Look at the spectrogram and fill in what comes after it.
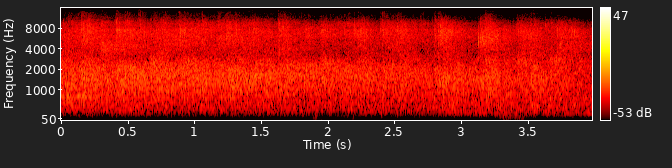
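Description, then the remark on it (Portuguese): A church audience applauds Jesus during a sermon, a dense, continuous wash of many hands clapping at an even loudness for the full four seconds, with no voices standing out. “Você que chegou aqui, pode aplaudir Jesus, você é um filho de Deus.”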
